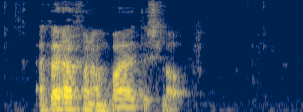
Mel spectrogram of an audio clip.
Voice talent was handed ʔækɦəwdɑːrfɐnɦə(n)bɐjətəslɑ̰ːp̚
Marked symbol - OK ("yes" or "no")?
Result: no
